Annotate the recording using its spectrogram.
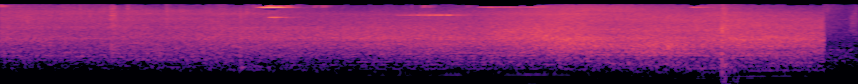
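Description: Street traffic noise: a steady hiss of road vehicles that swells louder from about five seconds in, as a vehicle passes closer.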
